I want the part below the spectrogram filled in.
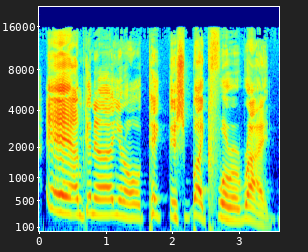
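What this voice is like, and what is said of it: Tough Brooklyn movie-thug accent. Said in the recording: “Brooklyn it up ... a character is from the bad part of town in the movies, they always put on that thing. they always put on that accent.”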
